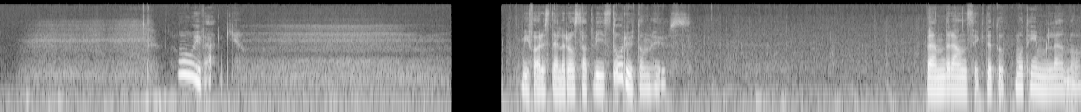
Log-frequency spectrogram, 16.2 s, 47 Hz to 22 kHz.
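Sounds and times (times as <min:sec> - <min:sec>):
soft steady rain falling: 0:00.0 - 0:06.8, 0:07.6 - 0:16.2
slow deep inhale in a guided visualization exercise: 0:00.2 - 0:02.5, 0:03.5 - 0:06.8
speech: 0:02.7 - 0:03.3, 0:07.8 - 0:10.4, 0:13.9 - 0:16.2.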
